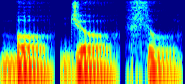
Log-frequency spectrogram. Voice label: "bojothu", concat syllables; Affixing experiment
